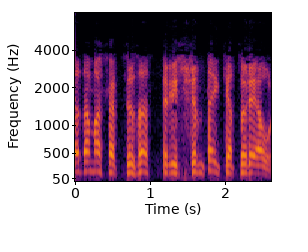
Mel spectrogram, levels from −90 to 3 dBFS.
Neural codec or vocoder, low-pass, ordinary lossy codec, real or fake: vocoder, 22.05 kHz, 80 mel bands, WaveNeXt; 7.2 kHz; MP3, 32 kbps; fake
